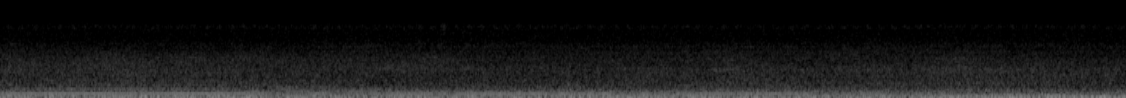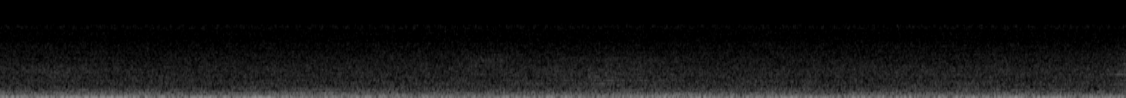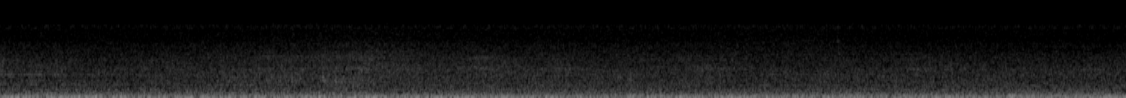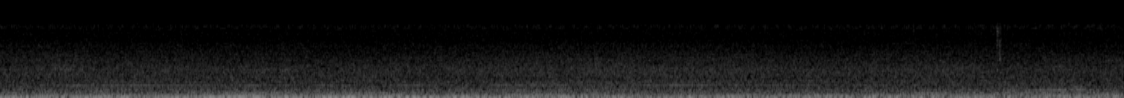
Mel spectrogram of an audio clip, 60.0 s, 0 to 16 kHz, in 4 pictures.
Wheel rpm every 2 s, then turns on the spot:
0, 0, 0, 0, 0, 0, 0, 0, 0, 0, 0, 0, 0, 0, 0, 0, 0, 0, 0, 0, 0, 0, 0, 0, 0, 0, 0, 0, 0, 0.
none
